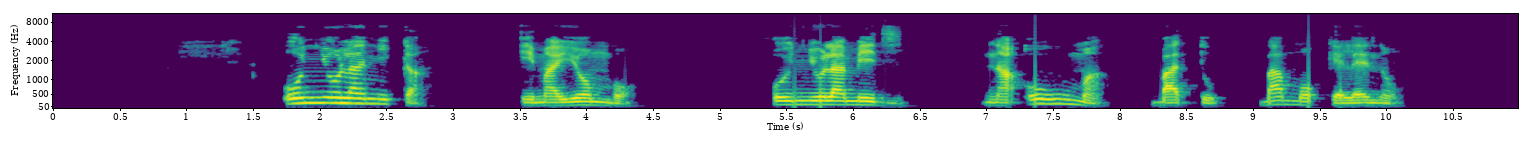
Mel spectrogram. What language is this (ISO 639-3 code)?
dua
